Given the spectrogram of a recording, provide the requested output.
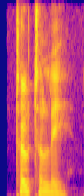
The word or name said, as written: totally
